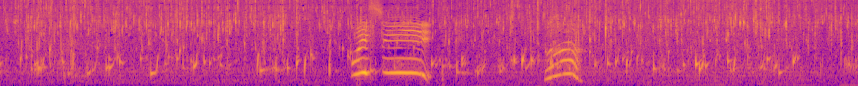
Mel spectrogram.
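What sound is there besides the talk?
flowing river water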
